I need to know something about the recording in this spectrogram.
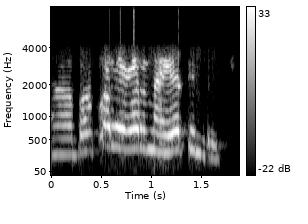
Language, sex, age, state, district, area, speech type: Kannada, female, 30-45, Karnataka, Gadag, rural, conversation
